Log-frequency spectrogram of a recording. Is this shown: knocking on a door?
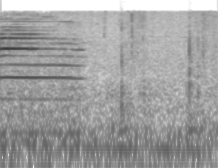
no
